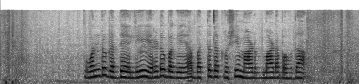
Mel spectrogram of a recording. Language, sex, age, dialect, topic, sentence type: Kannada, female, 18-24, Coastal/Dakshin, agriculture, question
